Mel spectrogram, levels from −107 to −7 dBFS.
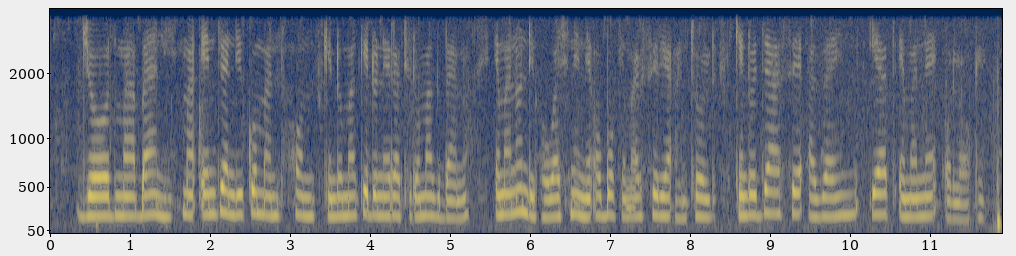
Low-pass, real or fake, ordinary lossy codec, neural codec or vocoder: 3.6 kHz; real; none; none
